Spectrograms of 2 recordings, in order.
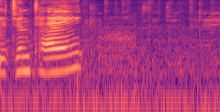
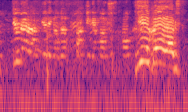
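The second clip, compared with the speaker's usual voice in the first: loud, higher heated yell; angry outburst; 5 semitones higher, 4 dB louder, much faster than usual. Real, not acted. Woman yelling at trolls on her channel, furious. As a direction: let the anger spill over.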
